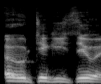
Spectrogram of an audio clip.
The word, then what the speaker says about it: Odighizuwa: And I got hit with like 50 comments from Cowboys fans of like, it's Odighizuwa.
